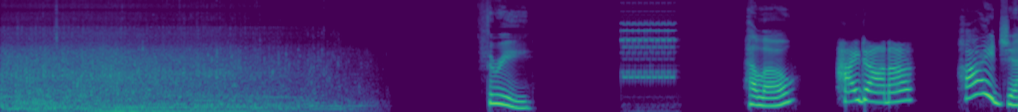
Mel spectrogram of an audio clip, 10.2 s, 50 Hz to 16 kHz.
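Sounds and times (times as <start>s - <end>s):
fishing boat engine starting and running: 0.0s - 3.9s
water rushing and splashing: 0.0s - 3.9s
speech: 4.8s - 5.4s, 7.5s - 10.1s.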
